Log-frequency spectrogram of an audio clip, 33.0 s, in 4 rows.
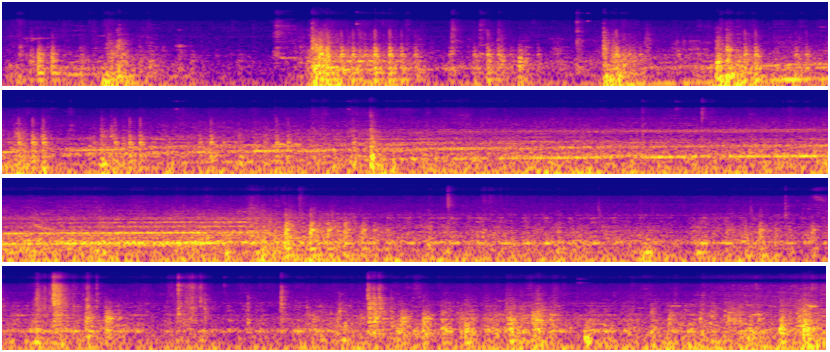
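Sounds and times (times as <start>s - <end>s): train running rumble: 0.0s - 33.0s
loud knocks and thumps: 3.1s - 11.3s.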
